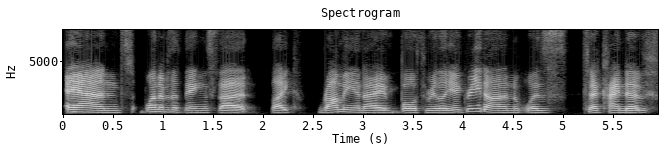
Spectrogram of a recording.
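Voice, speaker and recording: A woman speaks in a fairly low voice, recorded close and dry with no room sound. She is a filmmaker guest on a podcast, reflective in tone, circling back with restarts and "you know" as she works through her thoughts. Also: fairly even intonation, unhurried, bright, forceful tone, smooth, dry recording. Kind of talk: casual podcast interview.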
